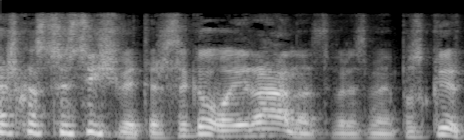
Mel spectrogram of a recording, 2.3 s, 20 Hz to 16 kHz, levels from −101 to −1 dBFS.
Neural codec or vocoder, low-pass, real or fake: none; 10.8 kHz; real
